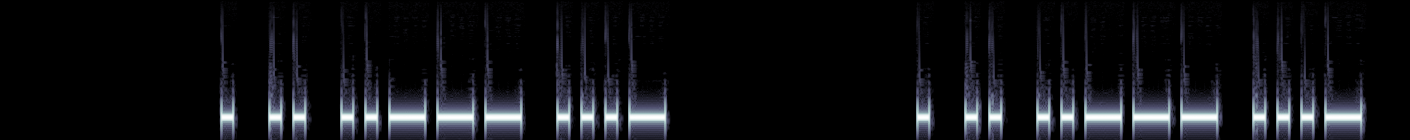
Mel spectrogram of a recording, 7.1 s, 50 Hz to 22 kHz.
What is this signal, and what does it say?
Morse code, heard as a keyed tone, about 20 wpm, 700 Hz. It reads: EI2V EI2V
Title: DXCC-100 Call Signs - 4 Characters - Repeated 3x - 20wpm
